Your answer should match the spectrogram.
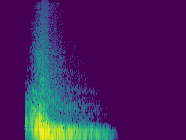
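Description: A whoosh sound effect with a heavy low end, starting suddenly a third of a second in and fading away over about a second.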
